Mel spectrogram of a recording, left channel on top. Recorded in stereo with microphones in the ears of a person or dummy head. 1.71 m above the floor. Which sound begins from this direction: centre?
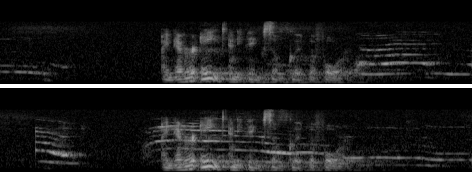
A woman speaking, at 1.6 s.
